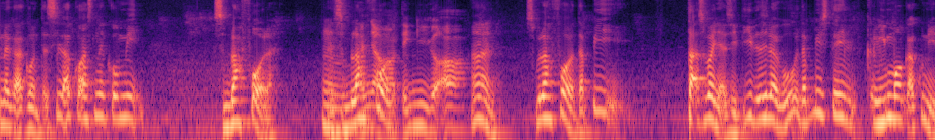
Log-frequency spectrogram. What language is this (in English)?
Malay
